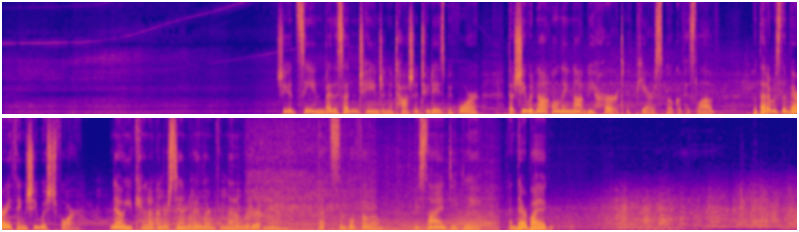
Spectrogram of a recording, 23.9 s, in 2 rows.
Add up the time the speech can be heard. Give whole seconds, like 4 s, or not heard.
16 s.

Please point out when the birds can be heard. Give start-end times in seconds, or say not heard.
not heard.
